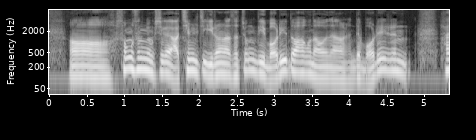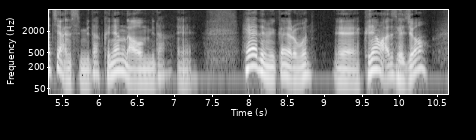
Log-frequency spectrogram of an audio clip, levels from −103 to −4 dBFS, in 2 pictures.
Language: Korean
